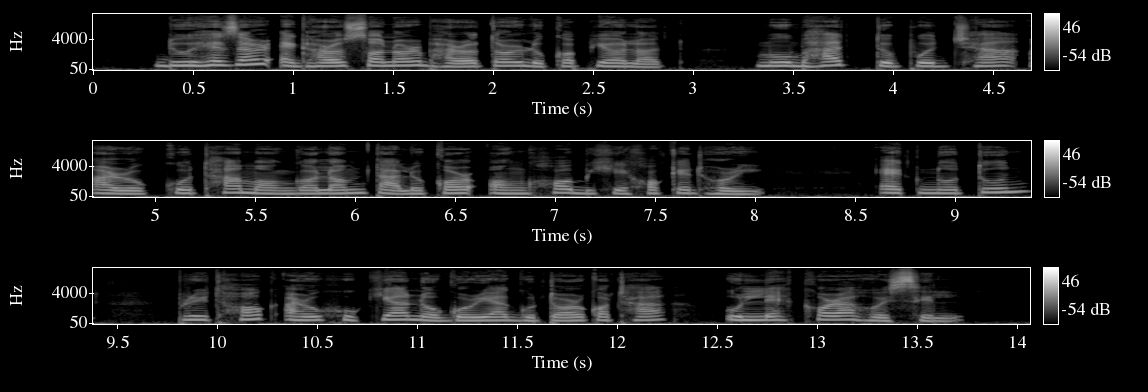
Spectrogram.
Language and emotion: Assamese, neutral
